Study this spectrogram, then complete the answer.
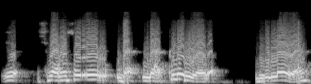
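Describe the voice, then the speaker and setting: A man's voice: high voice, expressive, measured pace, no room sound, poor audio. A man asking short, plain questions as an interviewer over a video call, his voice breaking up on a bad connection. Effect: bad connection, voice cutting out.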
